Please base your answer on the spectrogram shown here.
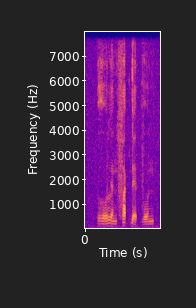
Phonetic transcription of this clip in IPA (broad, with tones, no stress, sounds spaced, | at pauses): ɣ o˨˦ l ə˨˦ n f a˦˥ k̚ ɗ ɛ˨˩ p̚ v o˧ n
